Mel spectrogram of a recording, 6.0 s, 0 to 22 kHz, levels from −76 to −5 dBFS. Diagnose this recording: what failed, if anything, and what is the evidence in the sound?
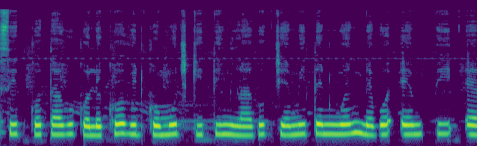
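Nothing failed; no faults heard.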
